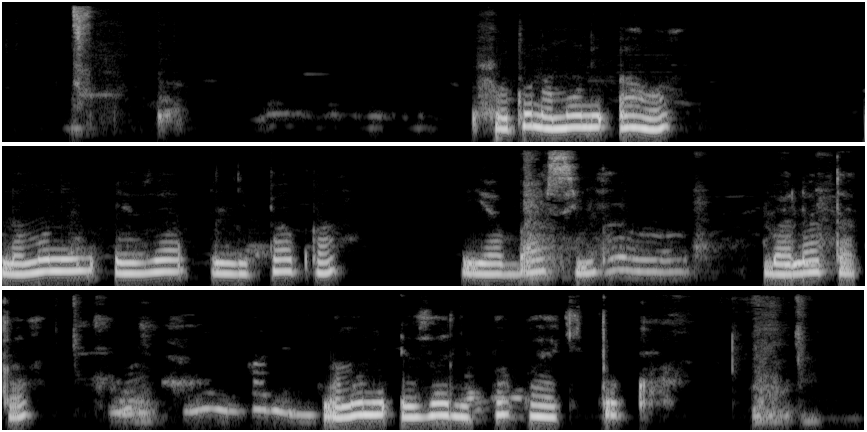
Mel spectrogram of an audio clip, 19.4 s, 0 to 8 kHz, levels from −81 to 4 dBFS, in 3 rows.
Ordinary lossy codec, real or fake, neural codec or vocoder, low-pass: MP3, 48 kbps; real; none; 7.2 kHz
